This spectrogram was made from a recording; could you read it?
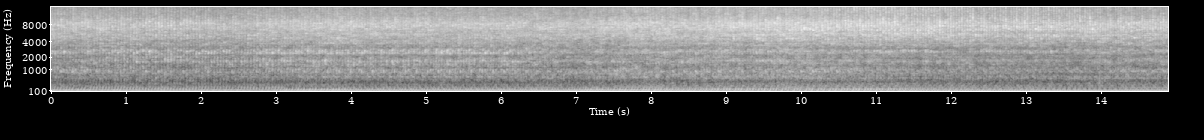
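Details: MGA 1600 roadster four-cylinder during restoration, run on choke with little fuel while testing the cooling system with new 4 PSI cap: steady low, even idle, smooth firing, no knocks or misses; system holds pressure, normal idle.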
